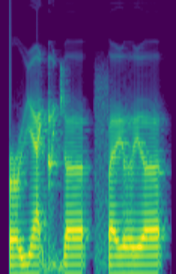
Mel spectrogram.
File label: robot voice reactor failure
